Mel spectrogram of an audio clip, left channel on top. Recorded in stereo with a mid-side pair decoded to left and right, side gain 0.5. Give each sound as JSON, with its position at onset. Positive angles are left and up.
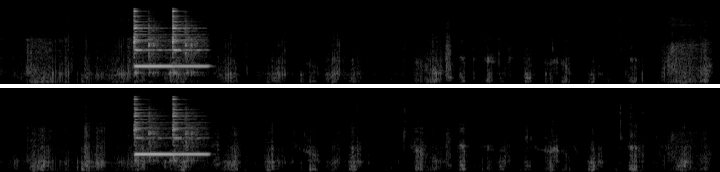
{"t": 1.3, "sound": "a bell", "azimuth_deg": 60, "distance_m": 3.0}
